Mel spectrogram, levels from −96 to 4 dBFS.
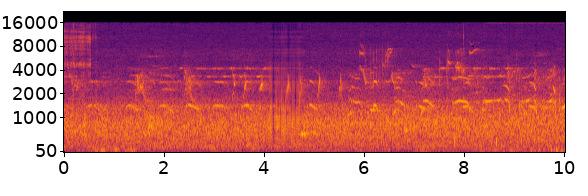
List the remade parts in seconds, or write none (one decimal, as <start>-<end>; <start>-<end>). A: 4.1-4.8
